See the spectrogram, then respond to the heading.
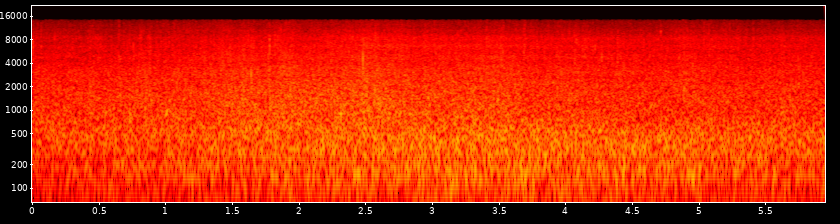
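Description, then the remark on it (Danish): Skagerrak sea waves break continuously over a sandy reef from the west, where they meet the Kattegat at the tip of Jutland, Denmark, in a dense, steady, loud roar of surf, with a wash of wind mixed in and no distinct gaps between waves. “Skagerak har hissige bølger, der slår ind over revet fra vest og brydes i mødet med Kattegat der er anderledes mildt.”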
